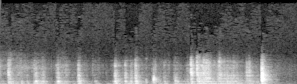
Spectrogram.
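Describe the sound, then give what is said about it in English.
A sticking elevator door being forced open, with a string of rattling clunks and scraping jolts over a few seconds, ending in one sharper knock. No voices. “I must speak to him again about this elevator door. Stick something terrible.”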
